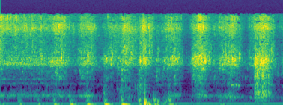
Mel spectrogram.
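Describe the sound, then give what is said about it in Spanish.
Water runs steadily from a tap, turned on again to rinse hands, with a soft, hissing splash, accompanied by a low hum and a brief thump partway through. No one speaks. “Ya, abre, el agua otra vez, güey.”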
